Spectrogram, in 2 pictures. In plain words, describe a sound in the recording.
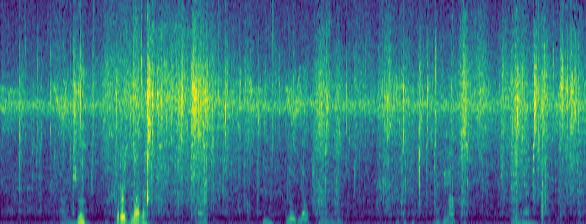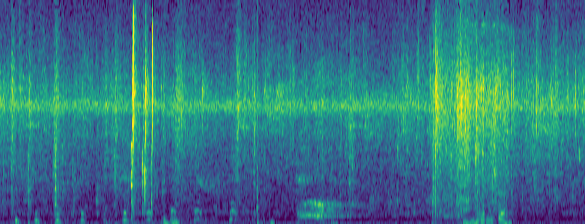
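A baby monkey squeals and whimpers close by.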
